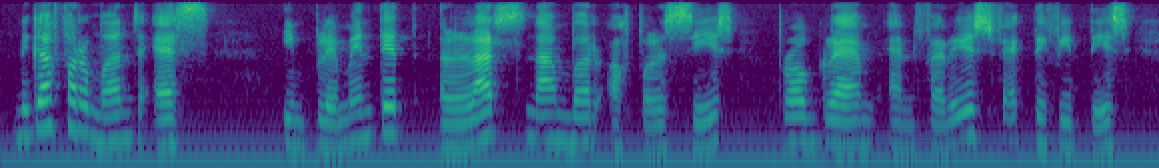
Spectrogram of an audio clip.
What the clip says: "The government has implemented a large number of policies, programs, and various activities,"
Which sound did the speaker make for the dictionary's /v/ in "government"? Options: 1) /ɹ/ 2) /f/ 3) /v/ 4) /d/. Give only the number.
2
